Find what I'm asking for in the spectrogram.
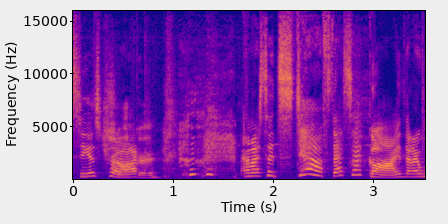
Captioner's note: laughs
